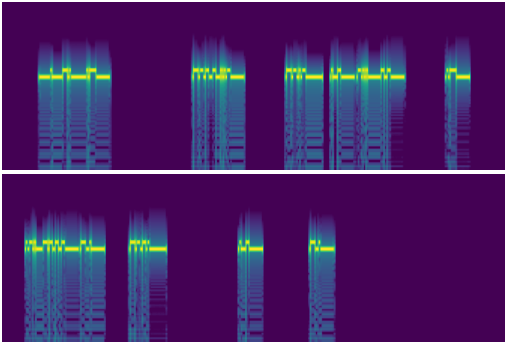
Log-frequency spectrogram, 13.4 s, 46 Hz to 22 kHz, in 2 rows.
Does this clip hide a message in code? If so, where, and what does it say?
Yes: TTY/TDD text telephone tones (45.45 baud Baudot) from 0.5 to 13.4 s, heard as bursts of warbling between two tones, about 400 Hz shift, 1600 Hz centre. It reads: HE IS BURIED IN …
